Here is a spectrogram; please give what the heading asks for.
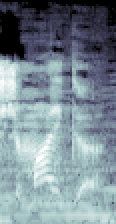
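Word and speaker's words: Xamayca: Well just like in Mexico the X is originally pronounced S H. So the original pronunciation was Shemaika.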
